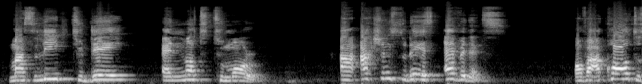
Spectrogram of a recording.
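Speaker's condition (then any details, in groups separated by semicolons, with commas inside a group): No condition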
